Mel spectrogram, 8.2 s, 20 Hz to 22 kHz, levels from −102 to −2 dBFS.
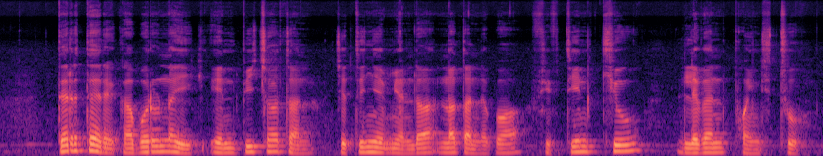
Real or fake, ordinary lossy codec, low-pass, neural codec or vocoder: real; none; none; none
